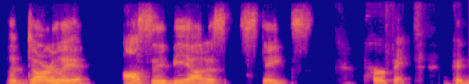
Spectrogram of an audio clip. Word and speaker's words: Alcibiades: How do we pronounce the name of this stakes? It's the Darley Alcibiades Stakes.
